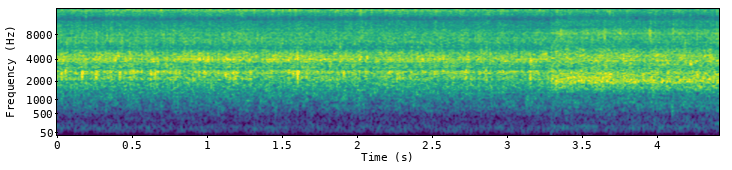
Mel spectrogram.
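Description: Pork liver slices frying in hot oil in a wok: a steady sizzle with an occasional pop, growing louder about three seconds in.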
